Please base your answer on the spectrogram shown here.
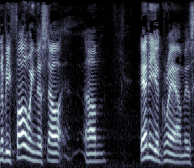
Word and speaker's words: Enneagram: Enneagram is how I pronounce it, but it's spelled Enneagram.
